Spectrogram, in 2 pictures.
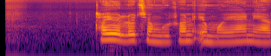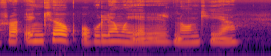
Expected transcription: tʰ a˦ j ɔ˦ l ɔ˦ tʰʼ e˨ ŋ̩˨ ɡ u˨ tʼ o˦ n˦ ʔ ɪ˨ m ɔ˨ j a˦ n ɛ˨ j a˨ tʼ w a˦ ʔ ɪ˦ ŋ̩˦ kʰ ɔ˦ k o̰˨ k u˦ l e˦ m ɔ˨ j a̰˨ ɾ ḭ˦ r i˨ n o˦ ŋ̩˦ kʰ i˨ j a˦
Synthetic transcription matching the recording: tʰ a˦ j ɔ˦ l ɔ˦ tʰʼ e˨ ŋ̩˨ ɡ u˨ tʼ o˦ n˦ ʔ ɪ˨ m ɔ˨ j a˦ n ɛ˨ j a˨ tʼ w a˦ ʔ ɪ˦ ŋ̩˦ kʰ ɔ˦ k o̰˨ k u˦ l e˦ m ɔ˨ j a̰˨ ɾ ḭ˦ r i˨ n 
